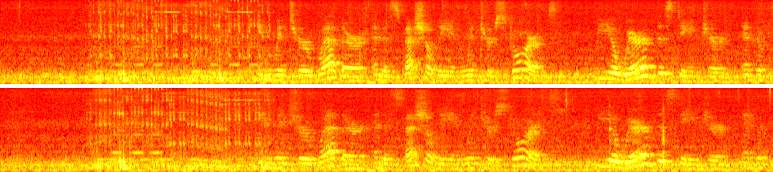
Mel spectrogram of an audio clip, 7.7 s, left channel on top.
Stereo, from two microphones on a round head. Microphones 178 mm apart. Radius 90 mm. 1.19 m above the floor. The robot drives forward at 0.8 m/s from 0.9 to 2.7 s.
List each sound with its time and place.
2.6 s a woman speaking: 50° left (ahead or behind), 4 m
